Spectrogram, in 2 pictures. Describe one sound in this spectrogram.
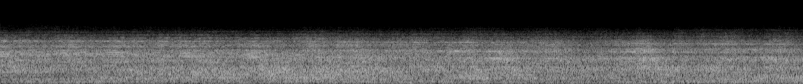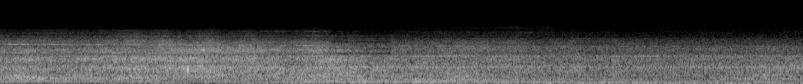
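A jet airliner's engines roar loudly as the jet speeds down the runway and climbs away.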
